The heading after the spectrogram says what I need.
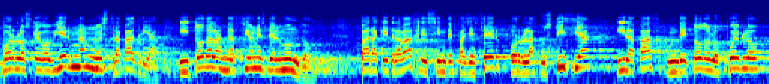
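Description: A man reading the prayers of the faithful at Mass in a formal, steady way, heard with a booming church echo. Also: unhurried. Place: large church, indoors. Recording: echoey church hall with hiss.

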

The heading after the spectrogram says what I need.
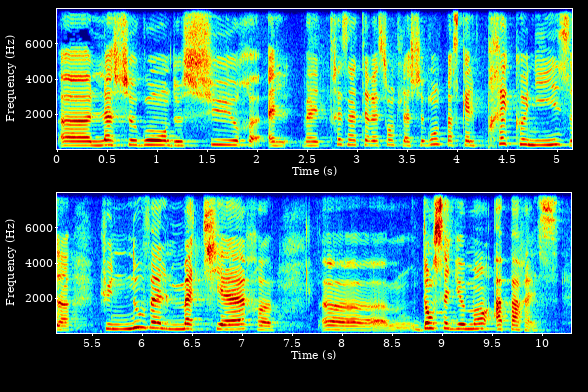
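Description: A woman researcher giving a conference talk in a halting way, repeating words as she searches for them. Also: fairly high pitch, mellow. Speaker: researcher presenting her project. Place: university lecture hall.

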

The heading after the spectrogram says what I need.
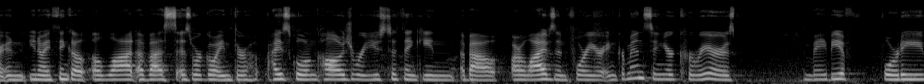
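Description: A young woman on a panel speaking in a relaxed, reassuring way into a handheld mic. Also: fairly high pitch. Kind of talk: panel discussion. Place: large atrium stage with audience.

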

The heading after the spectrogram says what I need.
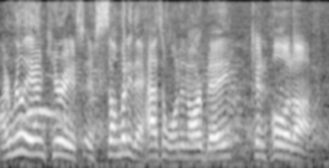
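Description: Crowd chatter and music surround a young vlogger in his twenties at outdoor stadium golf bays on a rainy night. Filming himself on an action camera at arm's length, he offers excited running commentary with loud outbursts in a high-pitched voice at a slightly fast pace.

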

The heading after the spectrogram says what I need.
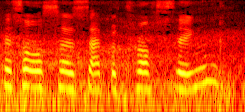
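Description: A woman, chatting slowly as she points out shops on a walking tour, recorded outdoors on a camera mic. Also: high-pitched, steady tone. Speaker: vlogger. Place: outdoors on town streets. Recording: loud wind and traffic noise.

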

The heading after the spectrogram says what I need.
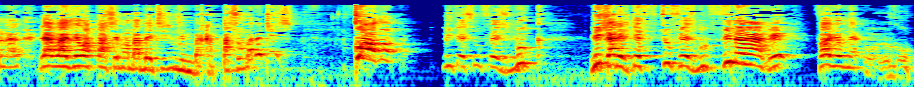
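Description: A man giving animated, satirical commentary, mocking as he talks, laughing often and imitating bangs and gunshots. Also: sits high. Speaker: online commentator. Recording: echoey room.

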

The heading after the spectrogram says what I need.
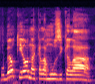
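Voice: a man in his thirties with a high-pitched voice, a guest speaking in a casual podcast interview. He talks with animated energy, often stumbling and restarting his sentences. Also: moderate pace. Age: 30s. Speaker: cordel poet guest.

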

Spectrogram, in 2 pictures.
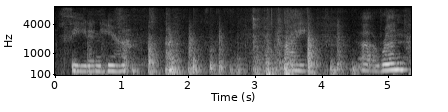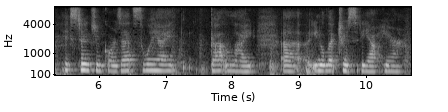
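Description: The recording, from a handheld phone camera, is very noisy. A middle-aged woman with a medium-pitched voice gives a rambling, homespun walkthrough of her small wooden goat barn, with plenty of fillers and restarts.

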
